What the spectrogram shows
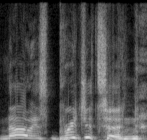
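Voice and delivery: play-acted very high-pitched shout. Retelling a reply shouted up the stairs: imitating someone shouting upstairs. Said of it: "she just shouts up the stairs".

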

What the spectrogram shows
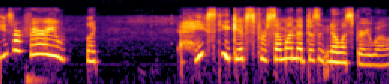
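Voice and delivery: confiding, stage-whispered aside. Before he comes back to the table, the speaker leans in to the group: whispering to the group. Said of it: "I'm just gonna like whisper to the group".

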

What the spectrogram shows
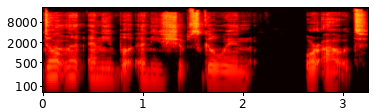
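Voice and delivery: mock-calm delivery. Retelling a scene, the speaker imitates a character talking to a winged lizard person, very calm. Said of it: "he just very calmly".

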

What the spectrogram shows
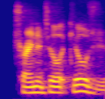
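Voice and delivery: mock plain, unemphatic, matter-of-fact delivery. Quoting a character's line while recapping a scene: imitating a matter-of-fact delivery. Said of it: "she says it so matter of fact".

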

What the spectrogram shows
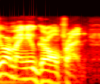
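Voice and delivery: normal talking voice

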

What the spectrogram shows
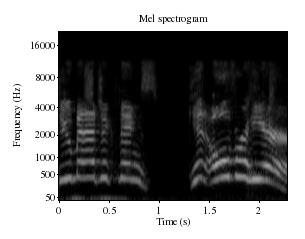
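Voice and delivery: very high, shouted yell. Voicing a character in a fight calling an ally to use magic: yelling in character. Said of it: "I'm just gonna yell at Caleb".

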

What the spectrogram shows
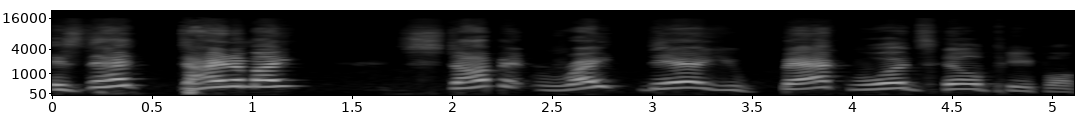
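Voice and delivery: acted exasperated delivery. Quoting a favorite movie scene on a pier, mock annoyed. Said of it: "you can tell he's so fucking annoyed".

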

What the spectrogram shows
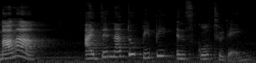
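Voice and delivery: put-on cartoon kid voice with Latin accent. Mother imitating her child talking to Mama, Peppa Pig accent mixed with Latin. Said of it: "a little bit of like a Peppa Pig accent mixed with a Latin accent".

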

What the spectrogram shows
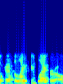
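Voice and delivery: usual speaking voice

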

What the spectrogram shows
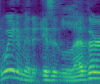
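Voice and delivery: plain

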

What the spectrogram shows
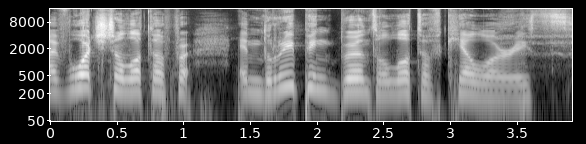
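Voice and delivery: loud put-on Russian accent. Trying out accents in conversation, drifting into a put-on Russian-sounding accent. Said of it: "are we in Russia now?".

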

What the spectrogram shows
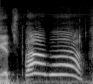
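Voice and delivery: put-on screaming voice. Imagining a listener in their car: imitating someone screaming at the radio. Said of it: "screaming at the radio going".

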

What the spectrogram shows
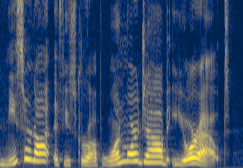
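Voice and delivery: snide, snotty and dead serious. Narrator reads a man's line to his niece, snotty and serious. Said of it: "he said it all snotty and serious".

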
